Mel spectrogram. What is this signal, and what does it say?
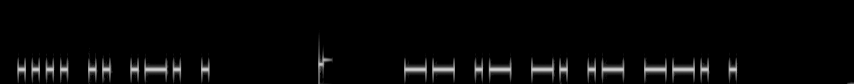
Morse code, heard as a keyed tone, about 17 wpm, 700 Hz. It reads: HIRE MANAGE
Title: Sentences from Top 1400 Words - New Word Drill - 17wpm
